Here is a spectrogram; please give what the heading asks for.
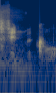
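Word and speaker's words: Fionn mac Cumhaill: Also, because it's Irish, his name is spelled Fon Makamale. Yeah, but it's Finn Makool.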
